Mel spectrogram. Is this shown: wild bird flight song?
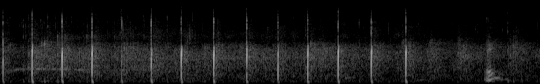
no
